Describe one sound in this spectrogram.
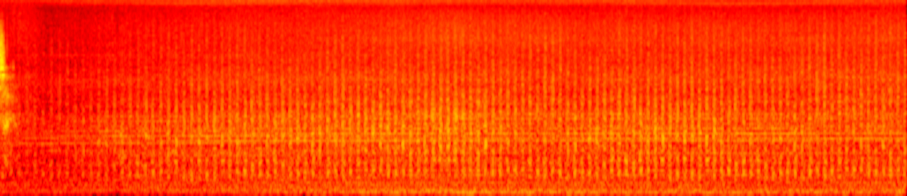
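A helicopter's rotor thumps steadily as it flies, growing louder.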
